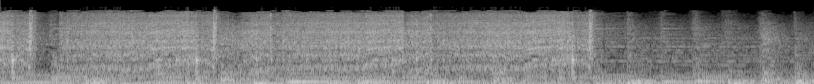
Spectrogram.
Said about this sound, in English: Tighten them to the specified torque as shown.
